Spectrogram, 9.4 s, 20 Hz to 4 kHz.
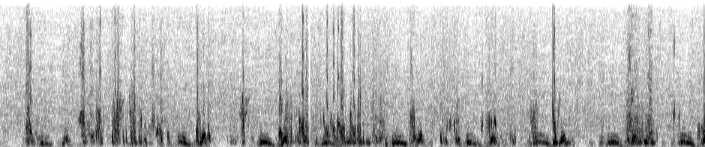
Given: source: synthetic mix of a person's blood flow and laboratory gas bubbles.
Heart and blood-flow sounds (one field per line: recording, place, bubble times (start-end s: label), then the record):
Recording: Doppler ultrasound of blood flow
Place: precordium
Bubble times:
0.31-0.54 s: bubbles
1.04-1.39 s: bubbles
1.48-2.19 s: bubbles
2.23-2.27 s: bubbles
2.60-2.83 s: bubbles
2.99-3.35 s: bubbles
3.70-4.12 s: bubbles
4.22-5.13 s: bubbles
5.43-5.57 s: bubbles
5.85-6.16 s: bubbles
6.40-6.64 s: bubbles
6.79-6.88 s: bubbles
7.05-7.19 s: bubbles
7.36-7.62 s: bubbles
8.00-8.05 s: bubbles
8.33-8.77 s: bubbles
8.95-9.13 s: bubbles
9.28-9.41 s: bubbles
From the record:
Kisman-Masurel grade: 242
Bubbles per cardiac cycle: several, 3 to 8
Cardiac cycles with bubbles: 100%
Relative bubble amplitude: moderate (0.250 to 0.450)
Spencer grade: 3 (all of the cardiac periods contain showers or single bubble signals, but not dominating or overriding the cardiac motion signals)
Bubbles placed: anywhere in the cardiac cycle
